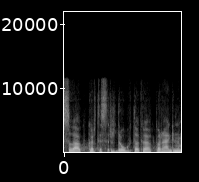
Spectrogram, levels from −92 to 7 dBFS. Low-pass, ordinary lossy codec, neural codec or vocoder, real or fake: 10.8 kHz; Opus, 16 kbps; none; real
